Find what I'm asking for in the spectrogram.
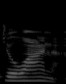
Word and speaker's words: Joanna: Jonah. – That's how you pronounce it here. – Isn't that? Oh, Joanna? – Oh, okay. Because I was like, maybe that's American pronunciation. Because if you say Jonah, there, then it's like, I didn't see the extra. – Jonah, the wife of Chuza, that means like their gays. Okay, so Joanna, right? – Joanna. – Okay, that's it's the same pronunciation here. Okay.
